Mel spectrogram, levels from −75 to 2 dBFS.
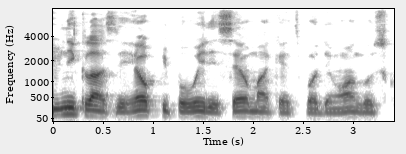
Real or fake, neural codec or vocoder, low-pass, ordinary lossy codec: real; none; none; none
